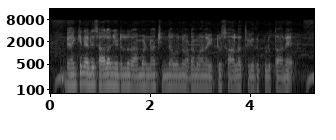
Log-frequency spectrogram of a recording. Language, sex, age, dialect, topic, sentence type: Kannada, male, 41-45, Mysore Kannada, banking, statement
